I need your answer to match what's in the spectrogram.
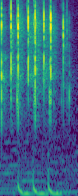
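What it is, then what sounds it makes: Conductive lacquer bottle rattling when shaken. A bottle of FLD conductive lacquer, used for repairing rubber keypad buttons on keyboards, calculators and phones, is shaken before use. It gives off a quick series of six bright, clicking rattles over a low rumble of handling.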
